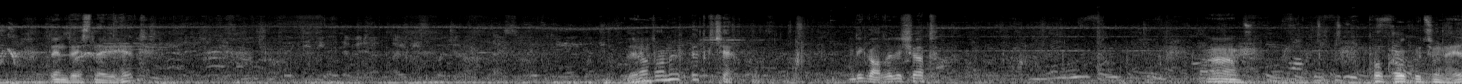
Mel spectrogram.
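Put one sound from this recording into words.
Men and women talk nearby outdoors.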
